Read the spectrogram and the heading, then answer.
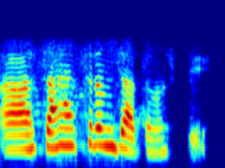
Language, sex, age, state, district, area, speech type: Sanskrit, female, 18-30, Karnataka, Bagalkot, urban, conversation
